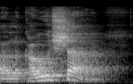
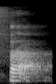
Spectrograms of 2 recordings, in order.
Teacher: Sa itu makhraj huruf sa, ujung lidah kita dikeluarkan kemudian ditempelkan ke ujung gigi.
